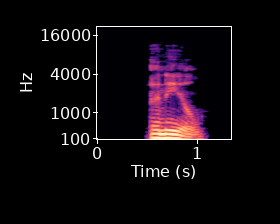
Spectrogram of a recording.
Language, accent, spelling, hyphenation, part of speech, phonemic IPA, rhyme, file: English, Australia, anneal, an‧neal, verb / noun, /əˈniːl/, -iːl, En-au-anneal.ogg
- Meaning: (verb) To subject to great heat and then (often slow) cooling, and sometimes reheating and further cooling, for the purpose of rendering less brittle; to temper; to toughen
